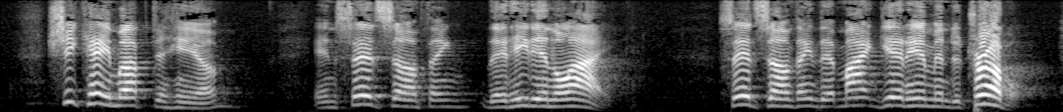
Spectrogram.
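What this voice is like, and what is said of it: New York City accent. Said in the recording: “does everybody know where you're from by your accent? ... Bet you didn't know I was from New York City, did you?”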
